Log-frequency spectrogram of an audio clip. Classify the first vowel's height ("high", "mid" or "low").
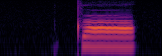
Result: low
